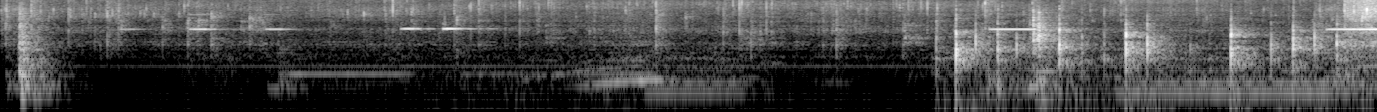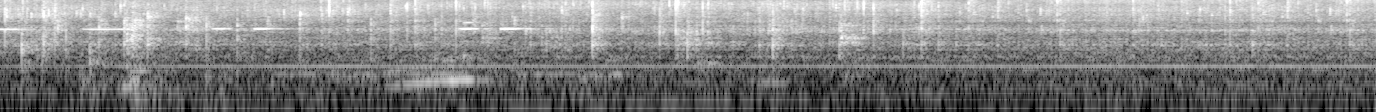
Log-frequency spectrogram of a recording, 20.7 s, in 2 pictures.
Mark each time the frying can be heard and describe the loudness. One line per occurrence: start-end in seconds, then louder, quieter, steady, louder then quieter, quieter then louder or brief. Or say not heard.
0.0-20.6 louder.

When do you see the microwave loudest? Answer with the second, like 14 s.
14 s.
